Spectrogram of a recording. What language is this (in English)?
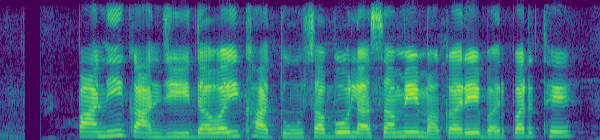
Chhattisgarhi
